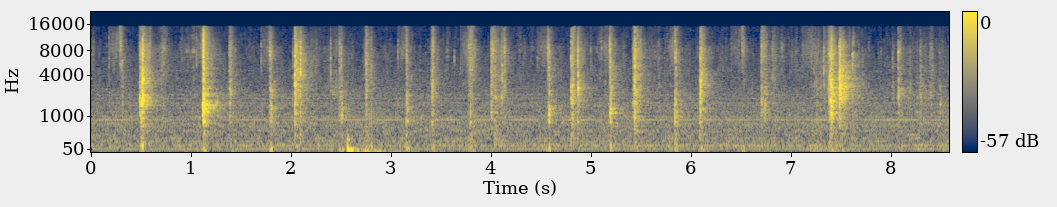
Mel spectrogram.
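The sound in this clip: Playing cards being shuffled and drawn, one after another: many crisp, papery snaps and flicks in an irregular rhythm, with a few louder slaps standing out and no talking.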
